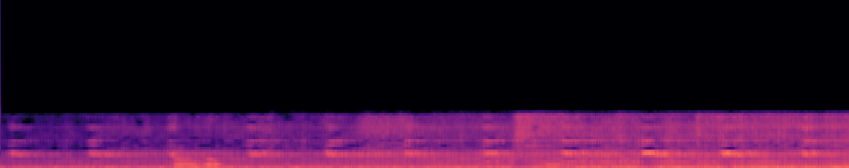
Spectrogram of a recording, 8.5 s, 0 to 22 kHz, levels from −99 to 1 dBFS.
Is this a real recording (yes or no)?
no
